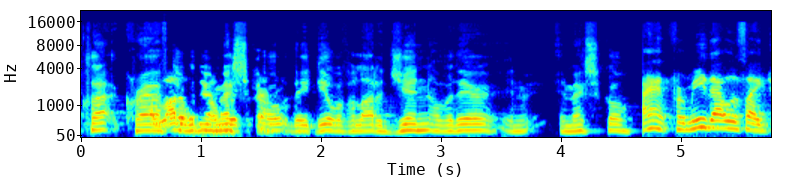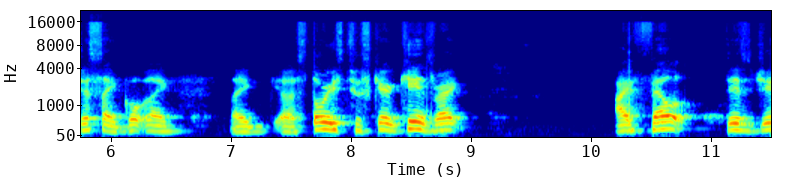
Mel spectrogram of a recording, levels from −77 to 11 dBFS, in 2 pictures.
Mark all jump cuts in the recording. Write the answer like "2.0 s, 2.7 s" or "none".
4.7 s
